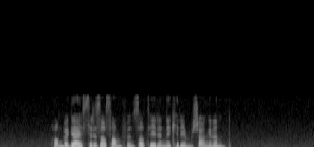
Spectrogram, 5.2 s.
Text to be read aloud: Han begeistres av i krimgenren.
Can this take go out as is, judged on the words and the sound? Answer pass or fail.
fail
